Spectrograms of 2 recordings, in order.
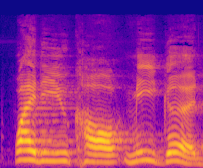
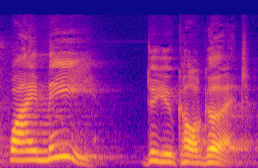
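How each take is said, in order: First: Slow, WHY leaned on and louder; Why do you call me good, WHY weighted and slow; stress on why. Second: Why ME do you call good, ME set apart and lifted; stress on me. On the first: Preacher quoting Jesus to the young man, slow, stress on WHY. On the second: Preacher showing the Greek word order to his congregation, stress on ME. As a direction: hit ME, then a short pause before the rest. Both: Shown as a demonstration. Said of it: "The emphasis is on me".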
